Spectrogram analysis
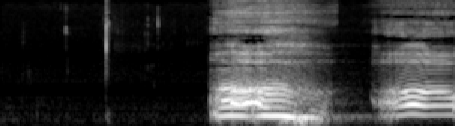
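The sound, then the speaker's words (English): A man's voice imitates another man groaning with two drawn-out moans, the first longer and the second shorter, after a moment of near silence. “He just started groaning. He's like, oh.”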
